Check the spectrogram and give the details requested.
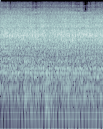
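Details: Car at a salvage auction, heard under the hood at idle, engine wet at the back: a busy rattly whirring from an accessory at the front of the engine over a steady idle. The engine runs well; the accessory cause is unconfirmed.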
